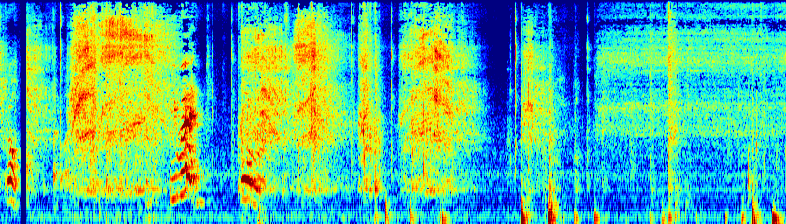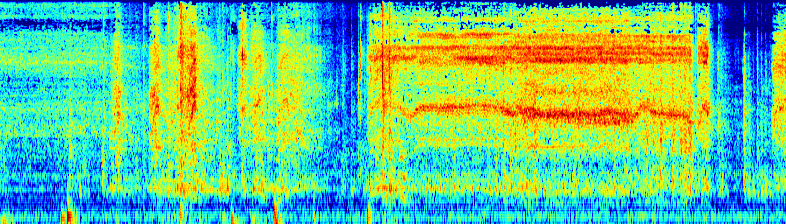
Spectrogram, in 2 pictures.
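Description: Small electric motors of toy remote-control bumper cars whirring in a steady whine through the last several seconds. Earlier there are children's voices and a series of low thumps.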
